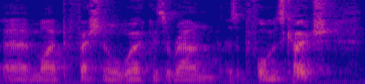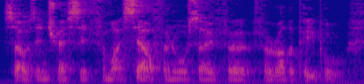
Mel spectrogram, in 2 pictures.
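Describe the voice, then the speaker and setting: Speaking at a fairly quick pace, a man has a very deep, low voice that is somewhat breathy. His pitch varies in an ordinary way, and room echo is audible. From Cornwall, England. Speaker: performance coach. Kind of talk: testimonial. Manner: hesitant, many fillers and repetitions.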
